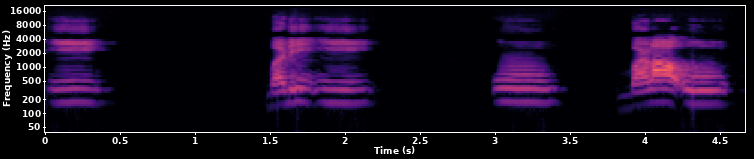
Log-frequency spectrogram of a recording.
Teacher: मुख द्वार लगभग बंद रहता है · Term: संव्रत स्वर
